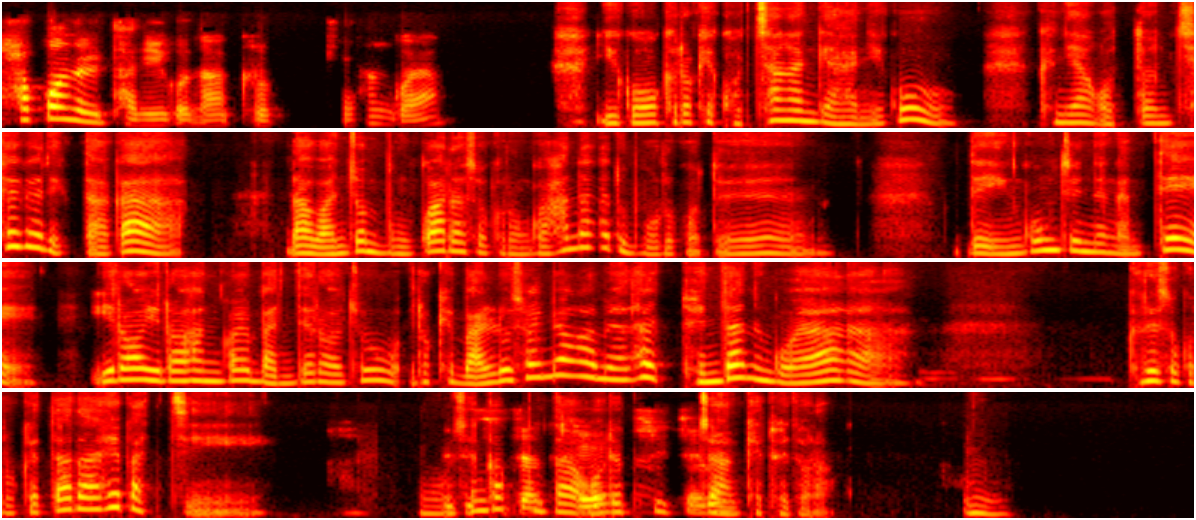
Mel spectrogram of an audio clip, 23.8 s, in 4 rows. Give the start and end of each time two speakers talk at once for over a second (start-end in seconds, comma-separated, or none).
20.1-21.6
